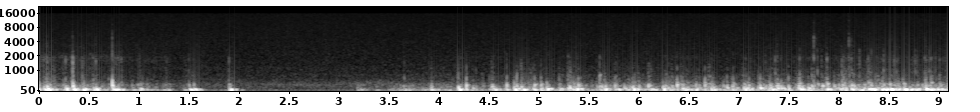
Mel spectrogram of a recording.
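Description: Long nails scratch along the rim bristles of a light blue silicone bristle-and-bump scrubber mat and grip its edges, making dense, low, muffled rubbing and thumping. The scratching pauses into near silence for about a second, then resumes and builds steadily louder to the end.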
